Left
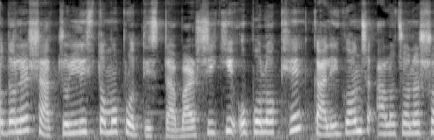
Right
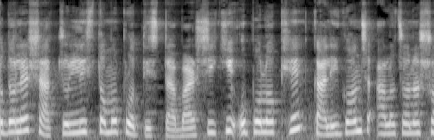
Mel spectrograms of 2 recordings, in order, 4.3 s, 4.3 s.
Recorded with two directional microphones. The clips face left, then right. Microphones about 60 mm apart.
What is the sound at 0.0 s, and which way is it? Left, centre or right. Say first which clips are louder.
Speech: right 2 dB; right.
